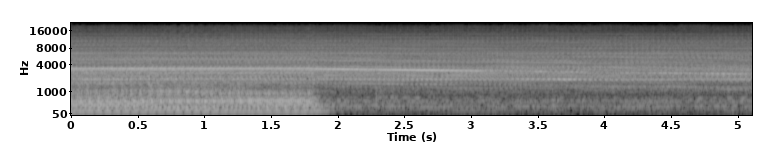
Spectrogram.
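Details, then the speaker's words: Overhauled 1 hp single-phase repulsion-induction motor (Delta 1160 saw/654 jointer, 1937-41) on 110 V, refurbished commutator and new bearings, brush angle increased: steady high whine and even hum, starts unaided, runs smooth, no knocking. "it didn't have to help it start it up sounds good running smooth as can be"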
